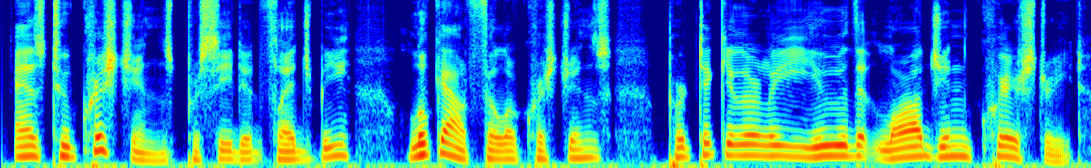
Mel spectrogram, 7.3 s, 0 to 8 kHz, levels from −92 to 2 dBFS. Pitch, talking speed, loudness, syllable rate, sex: 125 Hz, 130 wpm, -21 LUFS, 4.4 syllables/s, male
